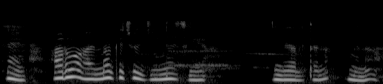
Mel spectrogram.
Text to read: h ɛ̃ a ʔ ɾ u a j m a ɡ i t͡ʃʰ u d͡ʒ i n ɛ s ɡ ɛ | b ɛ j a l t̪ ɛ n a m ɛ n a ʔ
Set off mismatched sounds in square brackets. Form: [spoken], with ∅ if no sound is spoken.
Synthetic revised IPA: h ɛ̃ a [∅] ɾ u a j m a [k] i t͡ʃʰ u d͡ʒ i n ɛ s ɡ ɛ | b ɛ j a l t̪ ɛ n a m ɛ n a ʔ

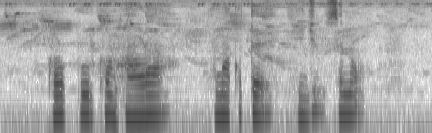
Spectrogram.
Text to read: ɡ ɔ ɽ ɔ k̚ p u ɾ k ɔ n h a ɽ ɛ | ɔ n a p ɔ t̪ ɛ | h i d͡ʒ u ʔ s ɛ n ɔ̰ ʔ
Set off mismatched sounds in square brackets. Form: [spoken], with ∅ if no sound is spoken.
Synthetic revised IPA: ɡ ɔ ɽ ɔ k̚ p u ɾ [kʰ] ɔ n h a ɽ [a] | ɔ n a [k] ɔ t̪ ɛ | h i d͡ʒ u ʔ s ɛ n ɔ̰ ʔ

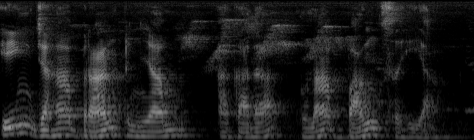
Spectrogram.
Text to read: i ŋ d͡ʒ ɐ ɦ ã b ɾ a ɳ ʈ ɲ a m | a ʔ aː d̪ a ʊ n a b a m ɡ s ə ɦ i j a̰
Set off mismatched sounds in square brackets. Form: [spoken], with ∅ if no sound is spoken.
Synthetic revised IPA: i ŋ d͡ʒ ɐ ɦ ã b ɾ a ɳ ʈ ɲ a m | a [k] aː d̪ a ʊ n a b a [ŋ] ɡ s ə ɦ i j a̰

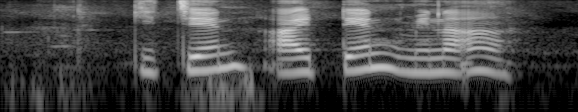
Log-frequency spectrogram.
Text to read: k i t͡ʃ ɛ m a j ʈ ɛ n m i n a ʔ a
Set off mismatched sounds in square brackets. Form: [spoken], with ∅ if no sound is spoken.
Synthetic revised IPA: k i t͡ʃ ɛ [n] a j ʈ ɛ n m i n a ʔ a

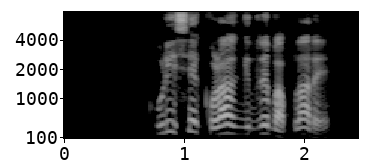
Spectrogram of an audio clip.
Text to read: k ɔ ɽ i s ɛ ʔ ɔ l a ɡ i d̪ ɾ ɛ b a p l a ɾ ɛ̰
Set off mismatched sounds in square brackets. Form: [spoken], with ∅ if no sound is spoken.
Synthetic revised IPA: k [u] ɽ i s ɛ [k] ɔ [ɽ] a ɡ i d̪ ɾ ɛ b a p l a ɾ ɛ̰

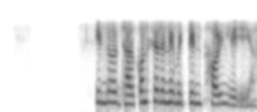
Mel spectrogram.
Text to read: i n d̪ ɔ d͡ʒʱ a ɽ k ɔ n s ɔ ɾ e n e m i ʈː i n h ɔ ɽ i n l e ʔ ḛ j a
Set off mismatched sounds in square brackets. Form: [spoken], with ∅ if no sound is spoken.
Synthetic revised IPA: i n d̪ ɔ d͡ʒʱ a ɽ k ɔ n s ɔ ɾ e n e m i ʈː i n h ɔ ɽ i n l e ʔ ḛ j a

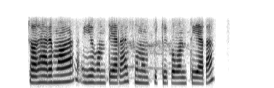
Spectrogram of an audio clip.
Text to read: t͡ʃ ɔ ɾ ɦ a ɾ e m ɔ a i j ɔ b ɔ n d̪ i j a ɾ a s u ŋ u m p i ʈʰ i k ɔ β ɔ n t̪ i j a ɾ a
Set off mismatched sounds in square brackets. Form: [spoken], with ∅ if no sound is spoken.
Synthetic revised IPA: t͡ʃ ɔ ɾ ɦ a ɾ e m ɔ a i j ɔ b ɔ n [t̪] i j a ɾ a s u [n] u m p i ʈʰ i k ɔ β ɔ n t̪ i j a ɾ a

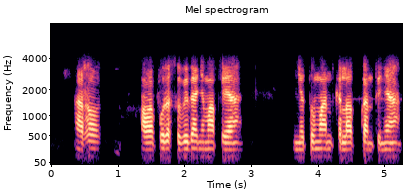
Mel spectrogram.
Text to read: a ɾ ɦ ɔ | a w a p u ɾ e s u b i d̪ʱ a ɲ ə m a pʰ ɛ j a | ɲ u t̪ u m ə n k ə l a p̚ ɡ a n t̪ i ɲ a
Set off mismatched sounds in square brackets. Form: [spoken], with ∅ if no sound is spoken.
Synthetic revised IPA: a ɾ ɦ ɔ | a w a p u ɾ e s u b i d̪ʱ a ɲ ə m a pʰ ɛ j a | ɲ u t̪ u m [a] n k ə l a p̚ [k] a n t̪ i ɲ a

